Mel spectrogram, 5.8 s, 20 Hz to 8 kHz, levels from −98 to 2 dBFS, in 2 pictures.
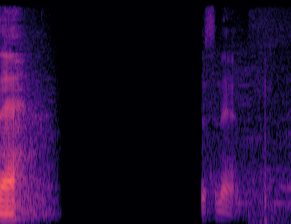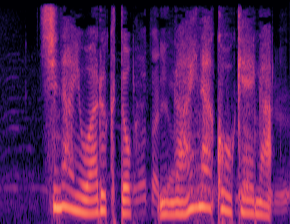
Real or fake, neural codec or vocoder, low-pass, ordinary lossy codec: real; none; 7.2 kHz; none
